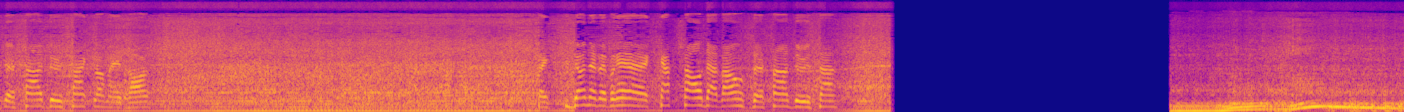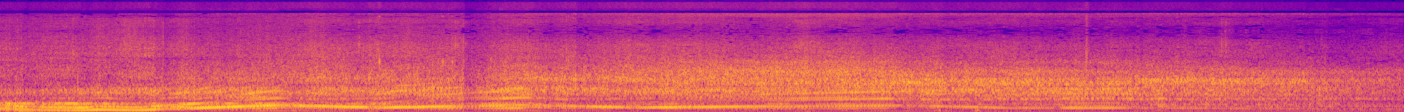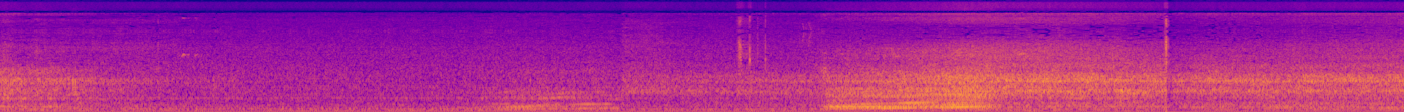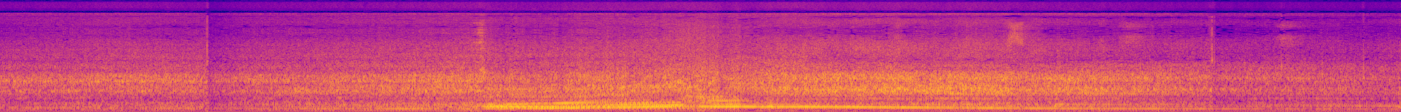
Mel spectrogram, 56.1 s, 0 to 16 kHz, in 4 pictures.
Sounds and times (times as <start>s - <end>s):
Speech: 0.0s - 1.6s, 5.4s - 8.4s.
